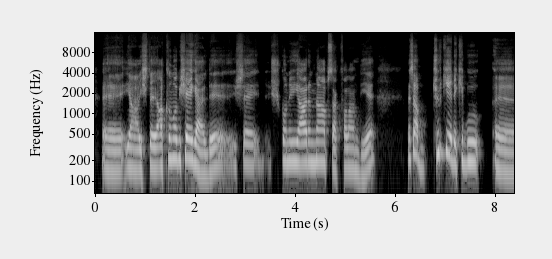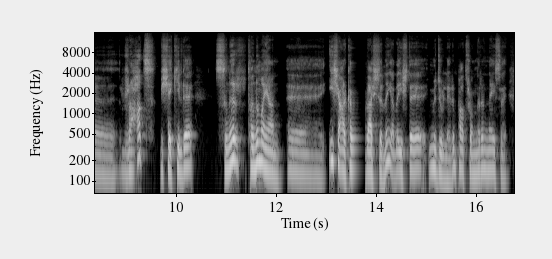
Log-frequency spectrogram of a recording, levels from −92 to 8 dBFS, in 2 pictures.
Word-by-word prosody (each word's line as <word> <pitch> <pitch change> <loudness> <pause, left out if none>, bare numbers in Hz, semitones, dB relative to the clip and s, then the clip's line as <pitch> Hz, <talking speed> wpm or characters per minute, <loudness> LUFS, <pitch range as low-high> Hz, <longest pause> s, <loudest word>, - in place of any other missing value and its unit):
Eee, 145 -1 -1
ya, 155 -2 -1
işte, 160 +3 +2
"Aklıma 210 +6 +1
bir 205 - 0
şey 210 -1 +6
geldi, 140 -3 +1
işte, 175 +2 -5 0.2
şu - - -12
konuyu 190 -2 -1
yarın 185 0 +2
ne - - 0
yapsak?" 185 -6 -3
falan 155 -3 -4
diye. 145 +8 -2 0.6
Mesela 210 - -1
Türkiye'deki 235 -8 +1
bu, 190 -1 +1 0.2
eee, 130 -6 -3 0.3
rahat 230 +12 -1
bir - - -7
şekilde 150 +4 +3 0.4
sınır 200 +7 +3
tanımayan, 150 -8 +3
eee, 130 -3 -5 0.4
iş 195 0 +3
arkadaşlarını 140 -1 +1
ya 165 -9 -3
da, - - -1
işte, 145 +2 +1
müdürlerin, 135 -4 -2
patronların 140 -1 -3
neyse, 135 -4 -5
150 Hz, 120 wpm, -22 LUFS, 140-185 Hz, 0.6 s, şey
